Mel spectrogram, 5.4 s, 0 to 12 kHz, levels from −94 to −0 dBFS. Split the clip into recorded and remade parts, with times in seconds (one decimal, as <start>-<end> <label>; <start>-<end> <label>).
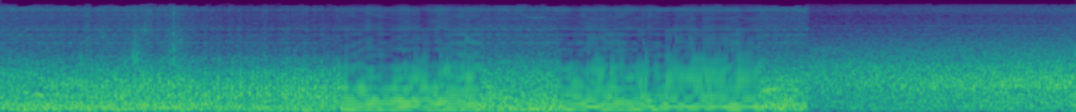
0.0-1.7 recorded; 1.7-2.4 remade; 2.4-2.8 recorded; 2.8-3.8 remade; 3.8-5.4 recorded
